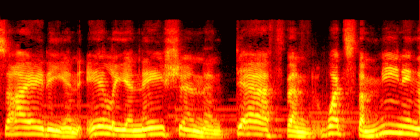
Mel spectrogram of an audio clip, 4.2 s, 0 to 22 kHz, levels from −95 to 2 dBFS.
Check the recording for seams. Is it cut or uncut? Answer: uncut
